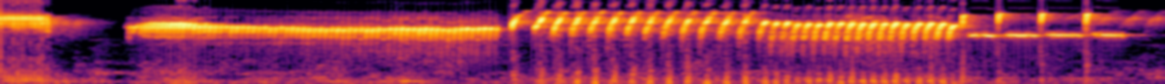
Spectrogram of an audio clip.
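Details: Canary song intended to stimulate young canaries and birds that have stopped singing; a long flat rolling tone, then a fast descending pulsed trill and short high chips.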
